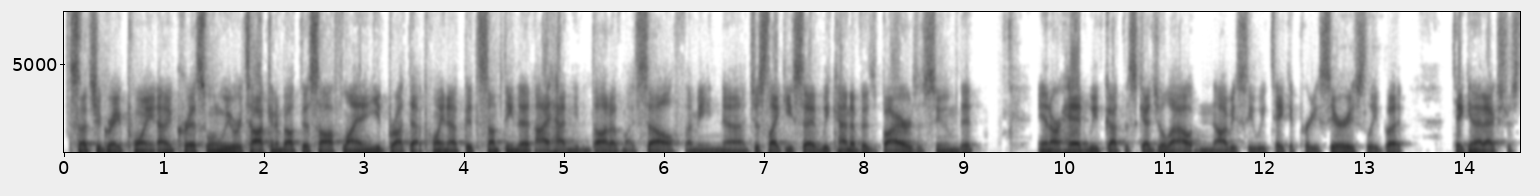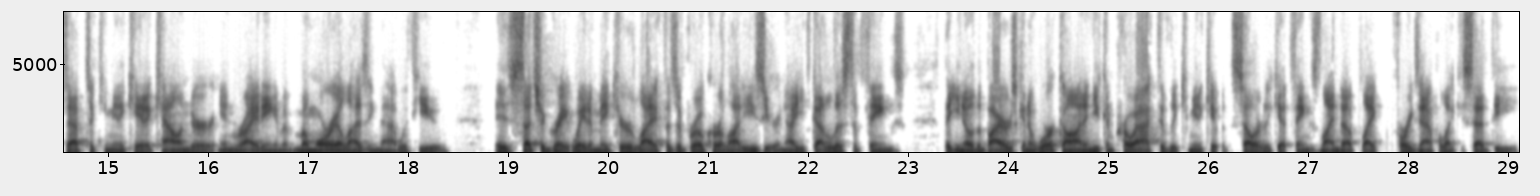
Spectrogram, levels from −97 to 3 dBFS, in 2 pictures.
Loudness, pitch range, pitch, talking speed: -21 LUFS, 85-95 Hz, 90 Hz, 260 wpm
